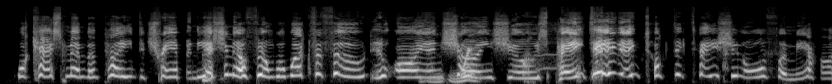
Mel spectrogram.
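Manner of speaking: very high put-on Victorian street urchin voice. Asked to do it in a Dickensian fashion, read the quiz question in a Dickensian street urchin voice. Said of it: "Give us a Dickensian street urchin".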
